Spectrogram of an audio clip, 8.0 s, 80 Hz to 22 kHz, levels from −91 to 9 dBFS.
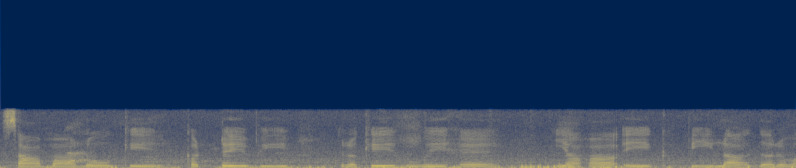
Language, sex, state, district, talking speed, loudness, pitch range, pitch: Hindi, female, Haryana, Jhajjar, 85 wpm, -19 LUFS, 185-205 Hz, 195 Hz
